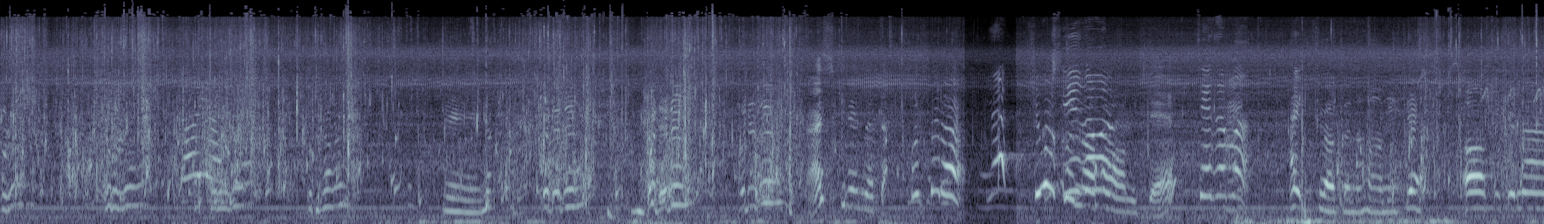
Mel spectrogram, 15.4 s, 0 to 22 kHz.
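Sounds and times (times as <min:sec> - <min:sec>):
water splashing while washing a baby's face in a bath: 0:00.0 - 0:09.4, 0:13.1 - 0:15.4
speech: 0:04.4 - 0:07.0, 0:11.2 - 0:15.4.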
